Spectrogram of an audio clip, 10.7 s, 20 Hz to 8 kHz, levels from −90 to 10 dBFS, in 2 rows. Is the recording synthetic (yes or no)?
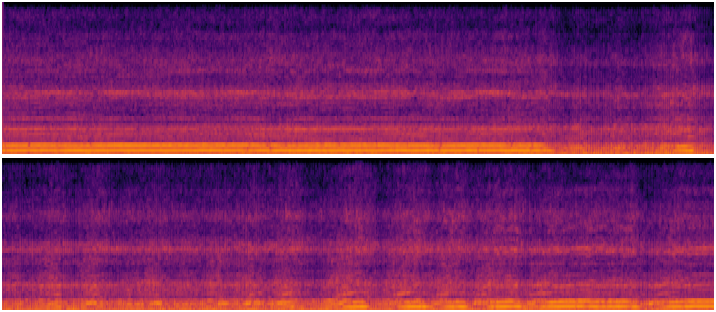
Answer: yes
